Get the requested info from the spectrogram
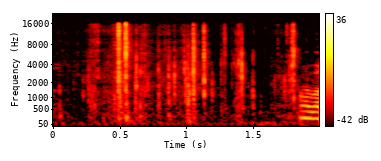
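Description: Plastic snack bag of Bugles crinkling as it is picked up and handled, in scattered sharp crackles, one about half a second in and a cluster around a second in.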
